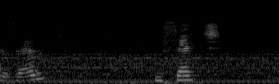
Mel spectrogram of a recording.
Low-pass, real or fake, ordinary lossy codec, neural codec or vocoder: none; real; none; none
